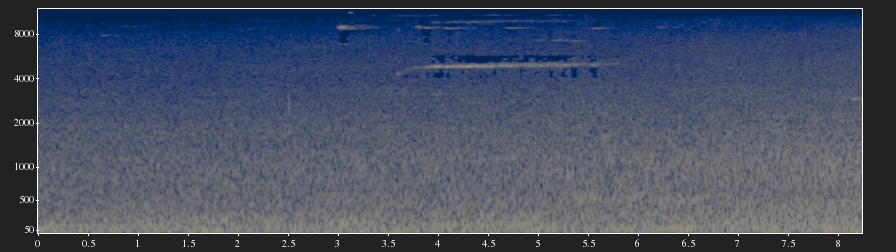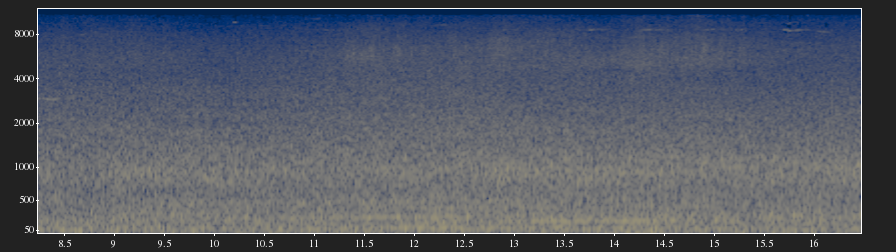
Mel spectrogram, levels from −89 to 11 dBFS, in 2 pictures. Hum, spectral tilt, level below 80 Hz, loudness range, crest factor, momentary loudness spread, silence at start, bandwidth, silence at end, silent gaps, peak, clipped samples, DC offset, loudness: none; -5 dB/octave; -36 dBFS; 5 LU; 14 dB; 7 LU; 0 s; 12 kHz; 0 s; none; -14 dBFS; under 0.1%; under 0.1%; -30 LUFS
